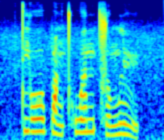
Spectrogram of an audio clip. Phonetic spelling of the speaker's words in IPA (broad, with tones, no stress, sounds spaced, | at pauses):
t̪ j o˥ ʊ̯ p ɑ˨ ŋ t̪ʰ w ə˥ n t͡s ʊ˧˥ ŋ l y˥˩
